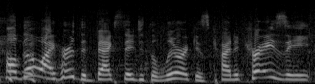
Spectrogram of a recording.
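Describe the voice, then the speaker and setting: A woman's voice: fairly high pitch, animated, normal speed, fairly bright tone, poor audio. A woman hosting a live radio interview show, bubbly and effusive with her guests. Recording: faint tape hiss.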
